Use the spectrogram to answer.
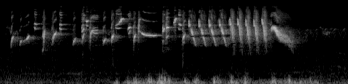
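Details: European goldfinch on a balcony delivering a continuous run of tinkling, chattering notes into a fast pulsed trill and a final slurred descending note, with soft low thumping sounds underneath.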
